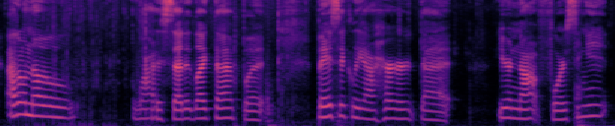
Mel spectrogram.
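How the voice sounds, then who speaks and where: A hoarse woman giving a casual, chatty tarot reading to her viewers. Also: on the low side. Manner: slow, chatty, laughs often. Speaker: tarot reader.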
